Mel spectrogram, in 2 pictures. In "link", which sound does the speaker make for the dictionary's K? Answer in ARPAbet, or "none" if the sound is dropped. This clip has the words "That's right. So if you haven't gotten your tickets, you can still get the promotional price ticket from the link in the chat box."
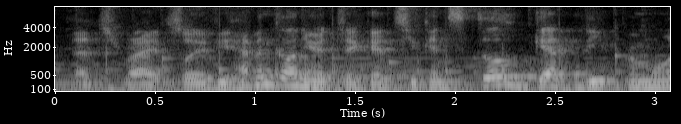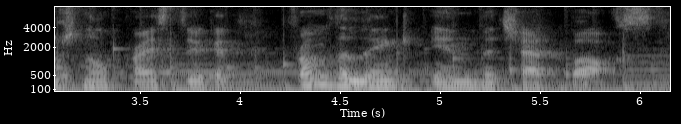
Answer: K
